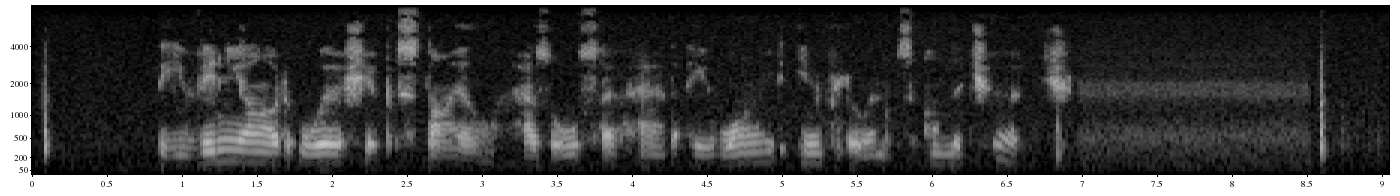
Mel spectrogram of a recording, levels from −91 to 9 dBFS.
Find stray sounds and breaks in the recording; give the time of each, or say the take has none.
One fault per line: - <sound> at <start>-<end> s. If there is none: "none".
none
